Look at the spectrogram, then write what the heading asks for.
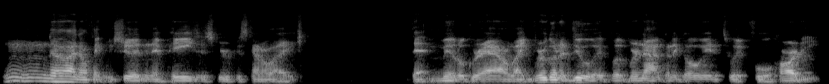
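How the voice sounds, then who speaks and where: A man's voice: low voice, animated, moderate pace. A man in a casual creative discussion as a writer and host, rambling and often saying "you know". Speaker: comic book writer hosting a table read discussion.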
